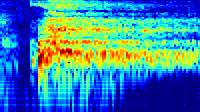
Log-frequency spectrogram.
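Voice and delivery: weary sigh. Real, not acted. Exhausted sick sigh.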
